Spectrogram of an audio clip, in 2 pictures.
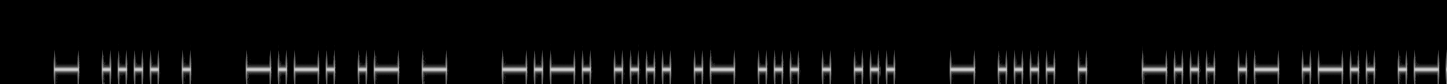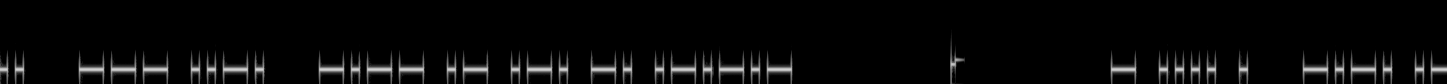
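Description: Morse code at 15 words per minute sending easy phrases: a single steady mid-pitched tone keyed on and off in short dits and longer dahs, grouped with brief gaps, pausing once near the end before resuming.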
